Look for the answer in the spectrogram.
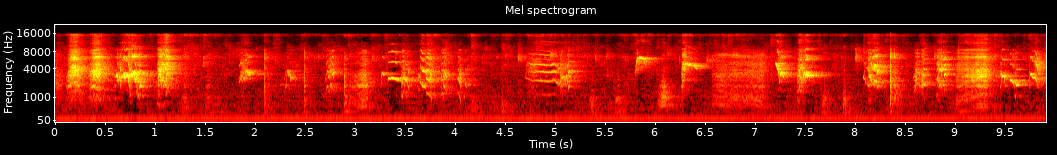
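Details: Javan myna singing a long, vigorous master song used for training other birds: harsh squawks, buzzy rasps and sharp chirps packed densely, with brief whistled slurs in between.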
